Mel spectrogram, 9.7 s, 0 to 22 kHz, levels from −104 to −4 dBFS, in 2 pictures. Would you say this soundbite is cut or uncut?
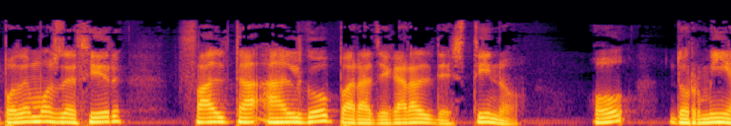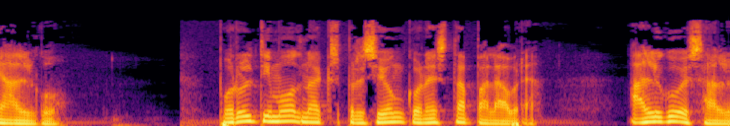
cut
